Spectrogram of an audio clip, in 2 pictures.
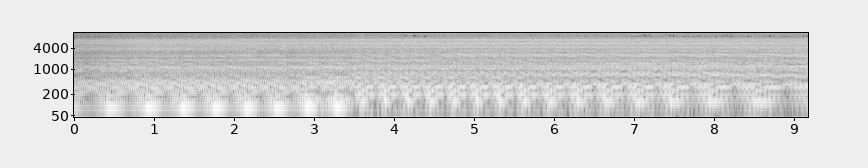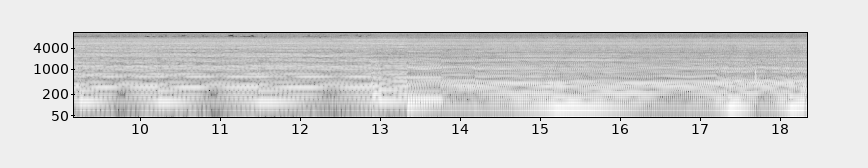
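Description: Arturia MicroFreak synthesizer holding a low, buzzy FM note. Its tone pulses at first, then shifts abruptly twice, about three and a half seconds in and again near thirteen seconds, as the oscillator's FM fine-tuning is adjusted.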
